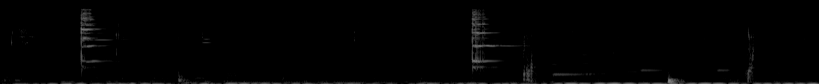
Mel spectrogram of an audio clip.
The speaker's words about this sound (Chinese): 如果没有看错的话，这瓶可是82年的拉菲吧？那我可是太荣幸了。好吧，盛情难却，那就干杯。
